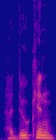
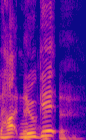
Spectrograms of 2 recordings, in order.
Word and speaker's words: hadouken: it's supposed to be how do you say it hadouken hadouken right or they do the uppercut punch but I said hot nougat so we made a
